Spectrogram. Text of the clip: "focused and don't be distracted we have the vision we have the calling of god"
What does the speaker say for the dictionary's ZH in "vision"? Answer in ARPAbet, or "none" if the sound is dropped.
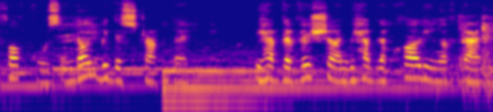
SH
